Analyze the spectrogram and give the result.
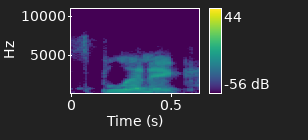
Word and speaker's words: splenic: We're again. Australians. We're splenic, honey. – Yes. – No splenic, splenic around here. Yeah. No splenic.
